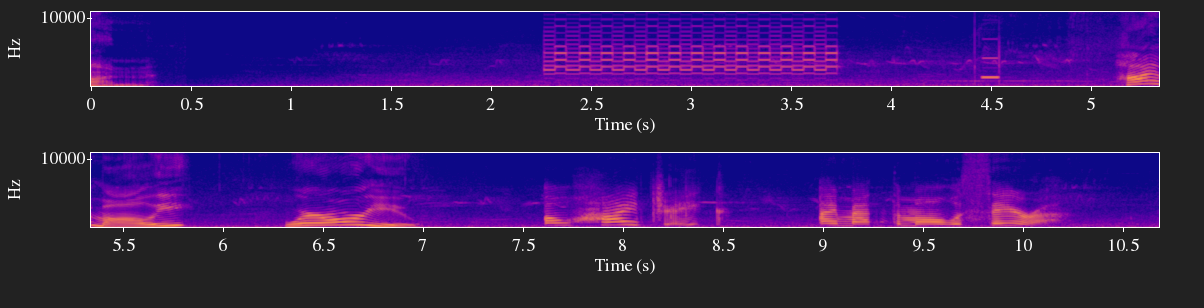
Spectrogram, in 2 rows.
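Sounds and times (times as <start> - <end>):
speech: 0.0 - 0.4, 5.2 - 10.3
telephone bell ringing: 2.3 - 3.8.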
